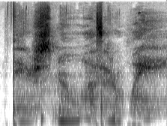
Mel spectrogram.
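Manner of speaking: soft breathy whisper. A narrator's reading. Rush telling Perry it must be done, whispered. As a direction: whisper it, resigned. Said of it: "Rush whispers".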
